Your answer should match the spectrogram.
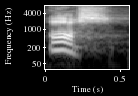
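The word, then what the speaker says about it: אש: Aleph shin backwards is really how you say it. It's esh. And and we'll see that word in somebody's name here in just a second.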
